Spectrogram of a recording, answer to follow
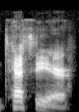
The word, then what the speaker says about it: Teixeira: So it's Tessier. Tessier. It's French Canadian. Okay. It's technically Tessier, but not a lot of people catch on to that, so it's Tessier is my last name.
